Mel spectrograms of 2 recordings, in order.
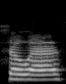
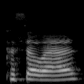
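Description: First: The word starts with an S sound. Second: The word starts with a P sound. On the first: The speaker calls it right. "a silent P. It's psoas" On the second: The speaker calls it wrong. "not psoas"

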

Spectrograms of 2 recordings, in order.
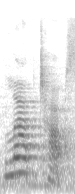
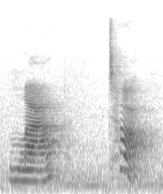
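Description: First: There is no pause between 'lap' and 'top'. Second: There is a pause between 'lap' and 'top'.

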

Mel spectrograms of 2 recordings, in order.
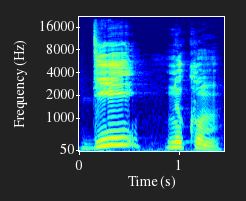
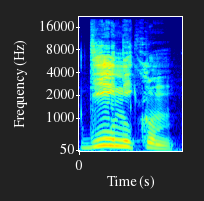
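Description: First: The vowel after the n is u. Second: The vowel after the n is i. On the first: The speaker calls it right. "Bunu düzeltmemiz lazım" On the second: The speaker calls it wrong. "Dinikum deniliyor. Bu yanlış"

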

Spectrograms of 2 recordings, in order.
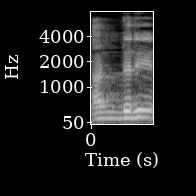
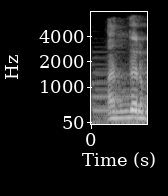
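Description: First: The word ends with an added 'ee' vowel. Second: The word ends on a bare 'r' consonant. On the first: The speaker calls it wrong. "अंदरी नहीं बोलना है" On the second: The speaker calls it right. "इसको अंदर बोलना है"

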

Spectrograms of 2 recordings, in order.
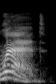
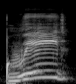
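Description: First: The vowel is a short 'e' sound. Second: The vowel is a long 'ee' sound. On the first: It is the past tense. "The second word should be spelt as R-E-D" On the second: It is the present tense or infinitive. "one of them is the present tense or infinitive"

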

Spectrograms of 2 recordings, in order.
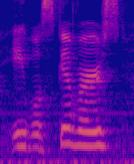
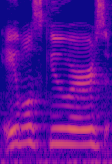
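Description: First: The second word sounds like 'skivers'. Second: The second word sounds like 'skewers'. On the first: "My friend calls it able skivers" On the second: "we say able skewers, but that's not the right way to pronounce it"

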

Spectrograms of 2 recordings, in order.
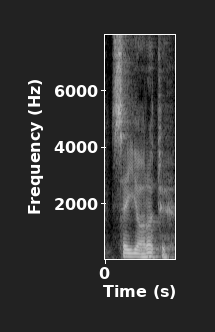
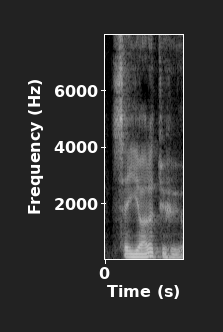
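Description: First: The word ends on a bare h sound. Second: The word ends with a lengthened hu vowel. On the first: The speaker stops after this word. "bu hü zamiri durduğum zaman uzatılmaz" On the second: Another word follows without stopping. "bir kelimeye geçiş yapıyorsak seyyaratühü diye uzatılır"

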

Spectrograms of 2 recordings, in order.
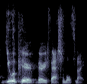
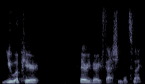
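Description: First: It sounds like a nice, cute compliment. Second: It sounds creepy and unsettling.

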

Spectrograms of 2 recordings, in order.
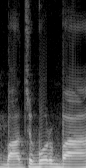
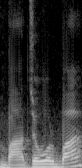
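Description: No difference in how they are said.

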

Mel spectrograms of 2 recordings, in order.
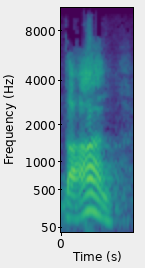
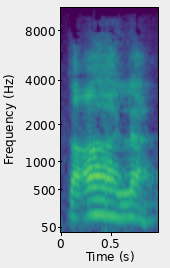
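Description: First: The word ends on a bare consonant. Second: The word ends with a final vowel sound. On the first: The speaker calls it right. "you will give a sukoon" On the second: The speaker calls it wrong. "But you will never say ta'ala"

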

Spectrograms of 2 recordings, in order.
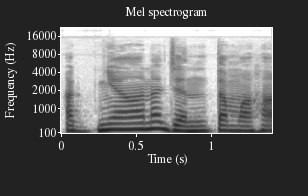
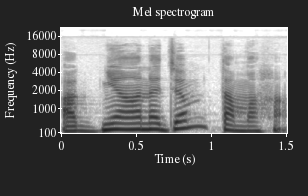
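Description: No difference in how they are said.

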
